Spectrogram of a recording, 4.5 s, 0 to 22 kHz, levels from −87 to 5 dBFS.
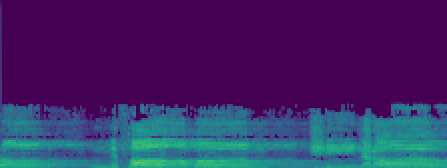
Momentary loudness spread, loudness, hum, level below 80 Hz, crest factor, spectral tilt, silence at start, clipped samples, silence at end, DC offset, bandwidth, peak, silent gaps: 16 LU; -24 LUFS; none; -70 dBFS; 18 dB; -1.5 dB/octave; 0 s; under 0.1%; 0 s; under 0.1%; 8.8 kHz; -8 dBFS; none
